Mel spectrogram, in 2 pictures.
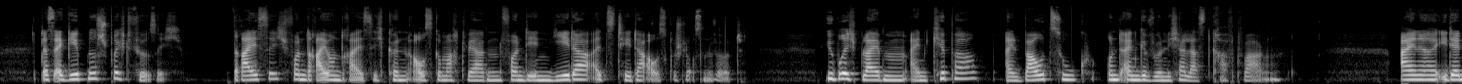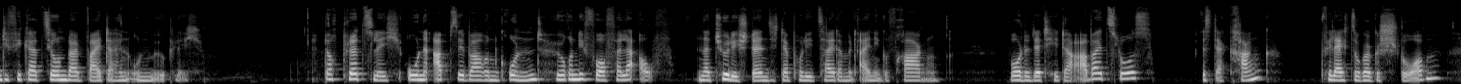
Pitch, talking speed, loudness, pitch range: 210 Hz, 125 wpm, -20 LUFS, 190-235 Hz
